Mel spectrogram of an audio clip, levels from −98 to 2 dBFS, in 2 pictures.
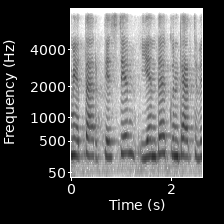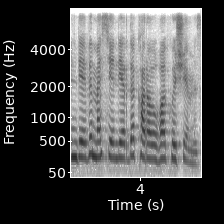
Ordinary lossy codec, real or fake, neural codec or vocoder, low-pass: none; fake; codec, 24 kHz, 0.9 kbps, WavTokenizer, small release; 7.2 kHz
